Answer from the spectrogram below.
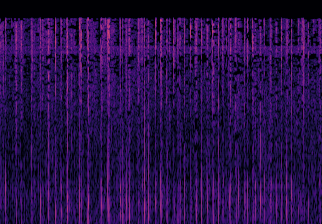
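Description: Horse hooves clip-clop in a quick, steady rhythm, many sharp knocking steps, fairly loud, with no talking over them, as a rider rides off back to town.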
